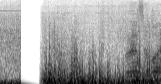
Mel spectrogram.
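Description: Strong wind in Tromsø buffets the microphone with a loud, rough, continuous rumble, broken only by a brief dropout near the start.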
